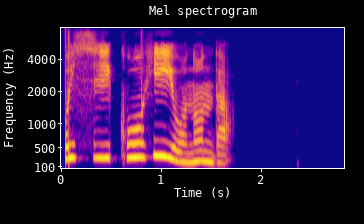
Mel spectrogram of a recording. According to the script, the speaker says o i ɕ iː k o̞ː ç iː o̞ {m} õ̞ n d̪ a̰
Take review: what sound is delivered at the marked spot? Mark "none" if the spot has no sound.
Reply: n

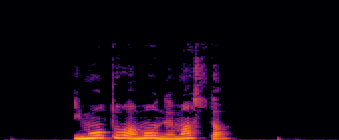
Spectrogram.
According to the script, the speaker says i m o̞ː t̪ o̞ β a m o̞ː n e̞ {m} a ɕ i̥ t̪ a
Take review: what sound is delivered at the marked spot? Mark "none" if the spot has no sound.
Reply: m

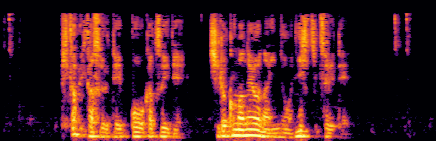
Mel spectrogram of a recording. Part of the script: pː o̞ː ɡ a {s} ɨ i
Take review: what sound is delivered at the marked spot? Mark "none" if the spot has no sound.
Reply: t͡s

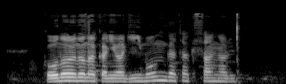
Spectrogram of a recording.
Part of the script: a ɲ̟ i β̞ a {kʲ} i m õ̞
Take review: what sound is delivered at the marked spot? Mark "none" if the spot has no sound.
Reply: ɡʲ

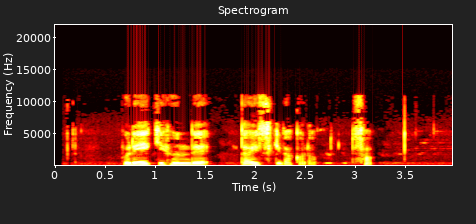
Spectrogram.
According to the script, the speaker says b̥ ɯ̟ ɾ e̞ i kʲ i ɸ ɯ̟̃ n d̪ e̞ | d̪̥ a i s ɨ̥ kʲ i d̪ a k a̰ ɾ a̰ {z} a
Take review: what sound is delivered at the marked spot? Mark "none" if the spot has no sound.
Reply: s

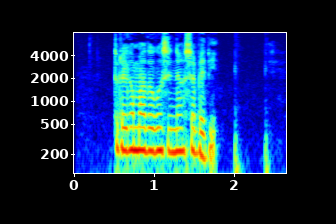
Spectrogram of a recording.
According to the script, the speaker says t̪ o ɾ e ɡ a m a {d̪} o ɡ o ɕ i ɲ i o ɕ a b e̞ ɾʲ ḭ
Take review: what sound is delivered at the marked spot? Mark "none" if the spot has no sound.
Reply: d̪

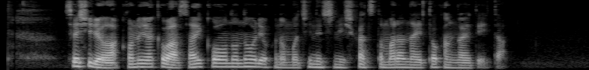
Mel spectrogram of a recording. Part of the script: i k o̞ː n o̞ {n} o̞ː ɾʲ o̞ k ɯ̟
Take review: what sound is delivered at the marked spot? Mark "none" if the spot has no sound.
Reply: n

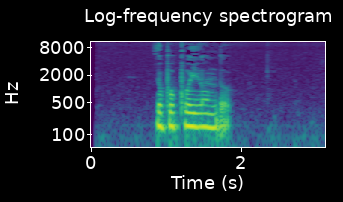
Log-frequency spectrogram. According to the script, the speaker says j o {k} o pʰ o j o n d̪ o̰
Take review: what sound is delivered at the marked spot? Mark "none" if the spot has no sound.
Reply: p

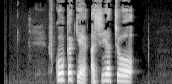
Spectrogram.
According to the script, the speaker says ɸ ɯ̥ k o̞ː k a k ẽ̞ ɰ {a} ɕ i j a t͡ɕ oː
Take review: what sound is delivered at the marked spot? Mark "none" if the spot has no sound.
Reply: a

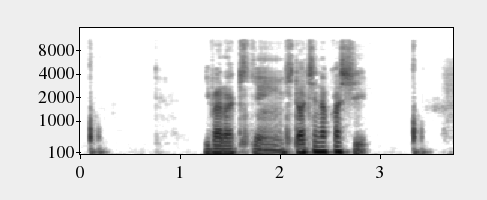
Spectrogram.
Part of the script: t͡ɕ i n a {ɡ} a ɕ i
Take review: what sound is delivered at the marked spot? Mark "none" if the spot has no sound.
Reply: k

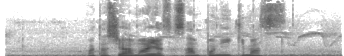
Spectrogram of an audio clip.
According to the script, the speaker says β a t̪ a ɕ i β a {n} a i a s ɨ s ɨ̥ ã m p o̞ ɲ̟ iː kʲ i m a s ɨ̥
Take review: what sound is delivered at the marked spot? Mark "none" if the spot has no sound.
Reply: m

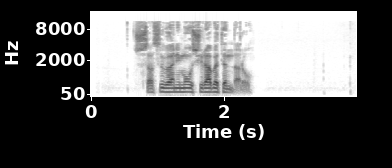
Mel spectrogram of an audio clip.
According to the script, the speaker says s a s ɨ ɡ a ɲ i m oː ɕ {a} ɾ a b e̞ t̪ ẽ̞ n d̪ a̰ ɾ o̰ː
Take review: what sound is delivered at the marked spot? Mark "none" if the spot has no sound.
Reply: i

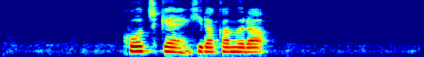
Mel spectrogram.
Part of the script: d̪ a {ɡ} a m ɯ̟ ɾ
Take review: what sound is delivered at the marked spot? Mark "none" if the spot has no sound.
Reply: k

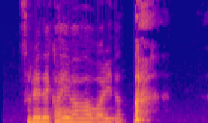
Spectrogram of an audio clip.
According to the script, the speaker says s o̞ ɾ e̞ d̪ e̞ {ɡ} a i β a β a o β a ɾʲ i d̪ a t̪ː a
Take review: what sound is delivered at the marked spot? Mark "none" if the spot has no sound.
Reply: k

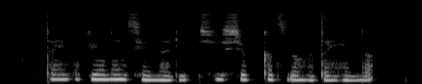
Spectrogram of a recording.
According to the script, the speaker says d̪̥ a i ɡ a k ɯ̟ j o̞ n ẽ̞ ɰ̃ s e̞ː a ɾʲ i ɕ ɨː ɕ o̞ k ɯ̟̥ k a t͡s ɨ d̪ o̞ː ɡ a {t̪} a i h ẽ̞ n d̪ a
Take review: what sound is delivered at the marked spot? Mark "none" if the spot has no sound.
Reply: t̪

